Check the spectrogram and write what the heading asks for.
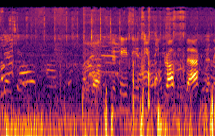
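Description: Indistinct distant voices calling out across an outdoor soccer field, with several dull low thumps in the second half and a steady low rumble underneath.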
